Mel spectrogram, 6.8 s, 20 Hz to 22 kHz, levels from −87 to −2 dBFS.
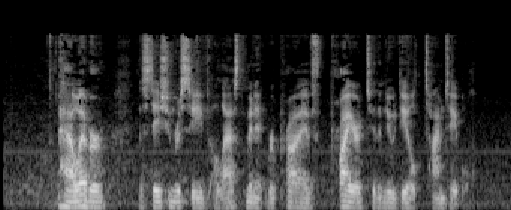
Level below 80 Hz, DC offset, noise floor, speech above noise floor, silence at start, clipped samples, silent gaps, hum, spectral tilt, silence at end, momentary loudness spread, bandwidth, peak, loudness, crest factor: -48 dBFS; under 0.1%; -50 dBFS; 27 dB; 0.65 s; under 0.1%; none; none; -3.5 dB/octave; 0.6 s; 13 LU; 11.5 kHz; -2 dBFS; -23 LUFS; 22 dB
